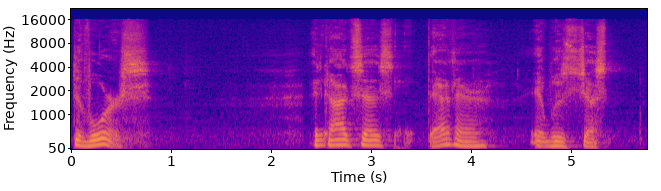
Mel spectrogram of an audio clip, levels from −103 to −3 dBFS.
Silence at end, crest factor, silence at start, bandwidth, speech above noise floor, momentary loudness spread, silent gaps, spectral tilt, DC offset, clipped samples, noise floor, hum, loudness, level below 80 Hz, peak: 0.35 s; 18 dB; 0.05 s; 16.5 kHz; 35 dB; 11 LU; none; -4 dB/octave; under 0.1%; under 0.1%; -71 dBFS; none; -36 LUFS; -74 dBFS; -20 dBFS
